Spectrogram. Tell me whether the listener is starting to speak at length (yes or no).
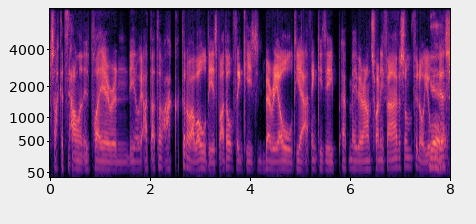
no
